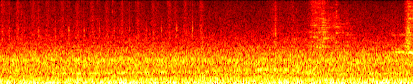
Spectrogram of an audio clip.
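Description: A crabgrass clump pulled up by hand out of shovel-loosened soil, with a brief rustle of roots and soil tearing free about three seconds in, over a steady low outdoor rumble.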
